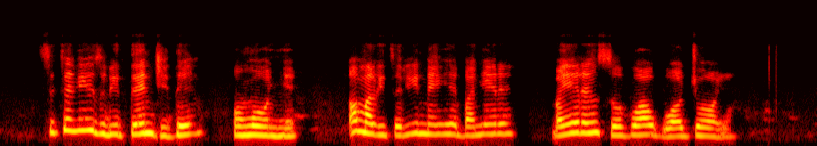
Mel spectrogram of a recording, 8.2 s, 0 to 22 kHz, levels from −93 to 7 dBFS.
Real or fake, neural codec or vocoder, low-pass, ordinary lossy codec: fake; codec, 16 kHz, 2 kbps, FreqCodec, larger model; 7.2 kHz; Opus, 24 kbps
